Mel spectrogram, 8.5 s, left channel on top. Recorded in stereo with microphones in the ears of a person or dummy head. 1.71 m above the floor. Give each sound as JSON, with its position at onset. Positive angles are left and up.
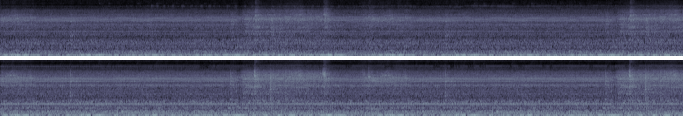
{"t": 0.0, "sound": "a machine running", "side_deg": -80, "distance_m": 0.7}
